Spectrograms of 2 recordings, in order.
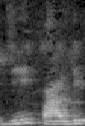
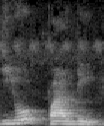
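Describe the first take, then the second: First: The first syllable has no extra o vowel. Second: The first syllable is followed by an o vowel. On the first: The speaker calls it right. "इसे जी पाल्दी पढ़ेंगे" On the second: The speaker calls it wrong. "ना कि जियो पाल्दी"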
